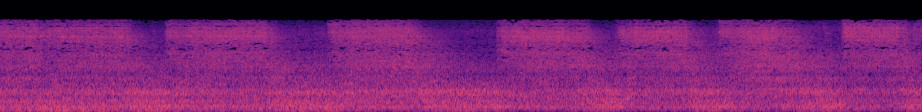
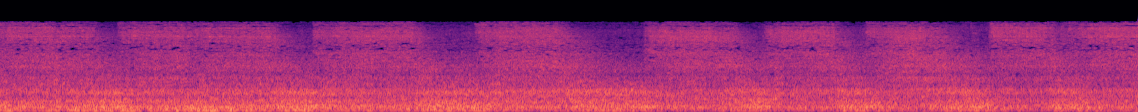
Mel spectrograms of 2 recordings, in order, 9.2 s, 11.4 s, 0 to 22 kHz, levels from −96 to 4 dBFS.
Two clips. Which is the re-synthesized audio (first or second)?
second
